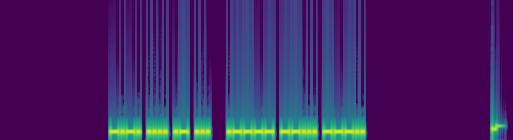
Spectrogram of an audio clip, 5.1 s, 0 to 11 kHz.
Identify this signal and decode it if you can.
Morse code, heard as a keyed tone, about 44 wpm, 700 Hz. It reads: CHAS 178
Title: CWT Exchange 45wpm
